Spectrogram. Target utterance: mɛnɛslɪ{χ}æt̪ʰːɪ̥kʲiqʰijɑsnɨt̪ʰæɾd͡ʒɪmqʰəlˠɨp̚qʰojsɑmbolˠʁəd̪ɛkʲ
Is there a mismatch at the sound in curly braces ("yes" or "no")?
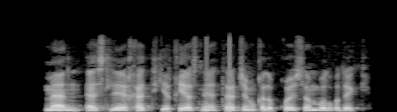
no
